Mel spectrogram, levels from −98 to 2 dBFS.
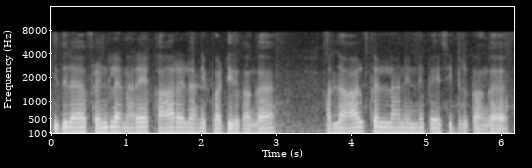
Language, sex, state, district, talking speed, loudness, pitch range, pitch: Tamil, male, Tamil Nadu, Kanyakumari, 85 wpm, -15 LUFS, 110-125 Hz, 120 Hz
